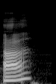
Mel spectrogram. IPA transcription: a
